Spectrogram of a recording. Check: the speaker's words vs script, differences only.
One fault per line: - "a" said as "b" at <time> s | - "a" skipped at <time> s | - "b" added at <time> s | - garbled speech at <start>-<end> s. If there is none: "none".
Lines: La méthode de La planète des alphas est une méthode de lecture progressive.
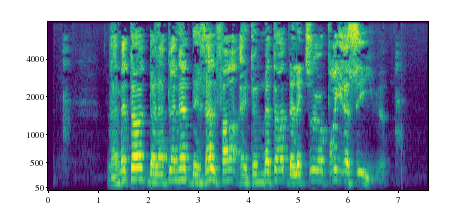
none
